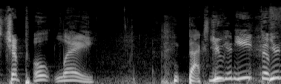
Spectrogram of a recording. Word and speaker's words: Chipotle: Did I mispronounce that? Chakotay? Chakotay from Star Trek? Chipotle? It's Chipotle.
